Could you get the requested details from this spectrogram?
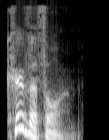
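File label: "curviform", British English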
